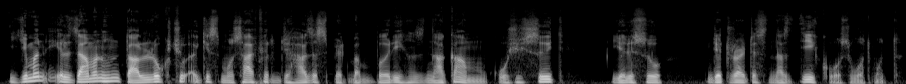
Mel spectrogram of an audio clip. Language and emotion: Kashmiri, neutral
